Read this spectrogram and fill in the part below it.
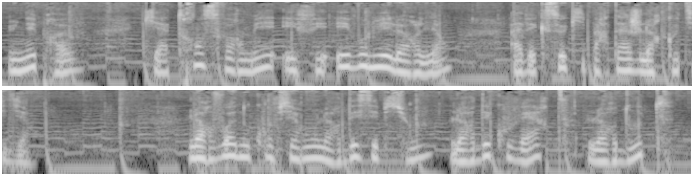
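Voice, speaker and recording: A woman hosts a podcast, reading a measured scripted introduction and putting questions to her guest. Her voice sits low and sounds very warm and mellow. Soft music plays faintly behind her. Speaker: podcast host. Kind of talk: scripted narration and interview questions.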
